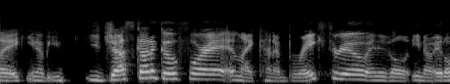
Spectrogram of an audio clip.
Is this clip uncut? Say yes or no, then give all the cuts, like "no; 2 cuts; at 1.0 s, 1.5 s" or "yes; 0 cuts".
yes; 0 cuts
